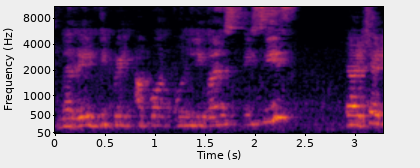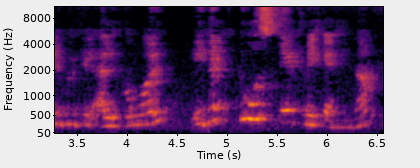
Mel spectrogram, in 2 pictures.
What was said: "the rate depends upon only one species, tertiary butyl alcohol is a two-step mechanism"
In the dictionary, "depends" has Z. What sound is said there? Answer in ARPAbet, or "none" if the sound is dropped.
none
